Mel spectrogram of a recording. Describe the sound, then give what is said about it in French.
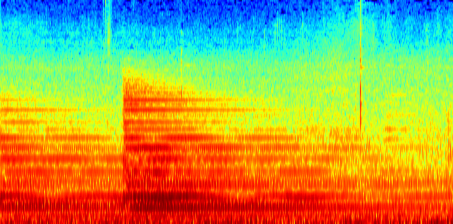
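Church bells ring out at St. Peter's Square in Rome, near the Sistine Chapel, with rich, sustained overlapping tones, a fresh loud strike joining partway through and the chime lingering over faint outdoor background noise, no one speaking. “Ça vous plaît C'est pas mal, hein Pile synchro avec les cloches, ouais.”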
